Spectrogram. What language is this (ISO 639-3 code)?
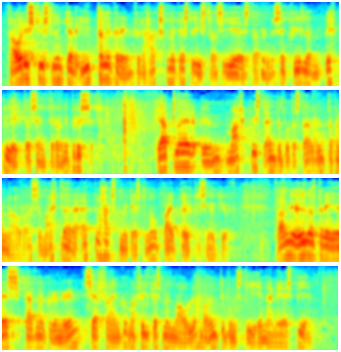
isl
